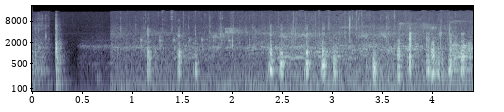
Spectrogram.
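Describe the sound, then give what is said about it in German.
Chickens cluck in a steady series of short, clipped calls, growing a bit busier toward the end, with no one speaking. “Ja, warum habe ich dir Hühnergackern in die Box gelegt?”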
